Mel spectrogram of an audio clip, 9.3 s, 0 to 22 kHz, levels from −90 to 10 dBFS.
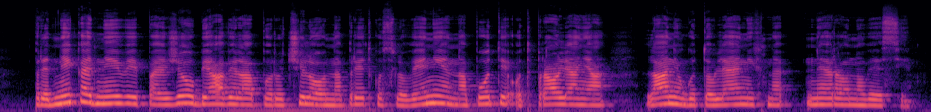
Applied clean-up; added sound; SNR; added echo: none; none; none; none.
